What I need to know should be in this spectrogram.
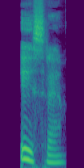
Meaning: sublative singular of ész
- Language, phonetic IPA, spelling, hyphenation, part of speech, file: Hungarian, [ˈeːsrɛ], észre, ész‧re, noun, Hu-észre.ogg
